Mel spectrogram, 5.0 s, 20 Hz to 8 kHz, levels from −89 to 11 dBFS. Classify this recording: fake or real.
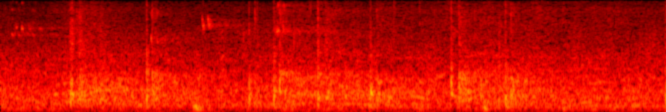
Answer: real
